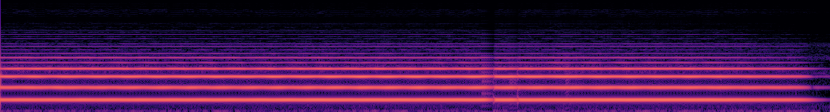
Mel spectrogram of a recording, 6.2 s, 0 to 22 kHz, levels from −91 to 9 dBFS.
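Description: At 3.61 to 3.73 s and again at 3.82 to 3.91 s, the sound freezes into a held, fading continuation and then jumps ahead. This is a burst of packet loss. Each time, about 60 ms of audio never arrived, and the receiver filled the gap by stretching and dimming what came before, covering 87 ms and 60 ms respectively.

At 4.24 to 4.32 s, a sound hangs on slightly too long, with a slight buzz or dip, before carrying on from the same point. This is a short stall from a late packet. The jitter buffer ran dry, so the receiver stretched the last sound for about 34 ms until the packet arrived, and nothing was lost.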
